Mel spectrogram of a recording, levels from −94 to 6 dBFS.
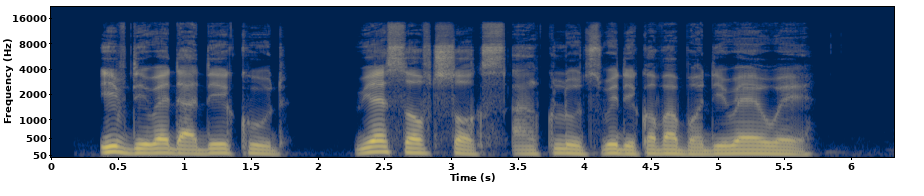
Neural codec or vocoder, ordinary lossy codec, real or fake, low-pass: none; none; real; 14.4 kHz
